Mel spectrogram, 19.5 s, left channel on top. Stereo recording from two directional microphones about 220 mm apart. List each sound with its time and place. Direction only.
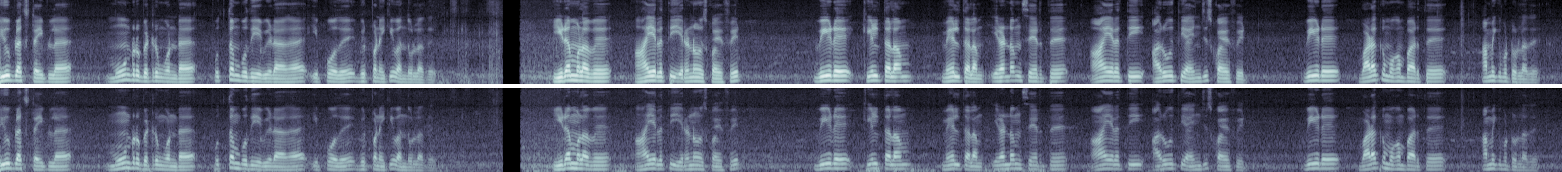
0.0 s speech: 15° left (ahead or behind)
1.4 s speech: centre (ahead or behind)
1.6 s speech: 15° left (ahead or behind)
6.9 s speech: 20° left (ahead or behind)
